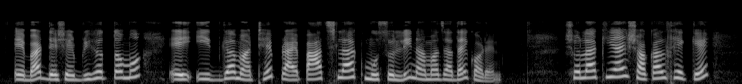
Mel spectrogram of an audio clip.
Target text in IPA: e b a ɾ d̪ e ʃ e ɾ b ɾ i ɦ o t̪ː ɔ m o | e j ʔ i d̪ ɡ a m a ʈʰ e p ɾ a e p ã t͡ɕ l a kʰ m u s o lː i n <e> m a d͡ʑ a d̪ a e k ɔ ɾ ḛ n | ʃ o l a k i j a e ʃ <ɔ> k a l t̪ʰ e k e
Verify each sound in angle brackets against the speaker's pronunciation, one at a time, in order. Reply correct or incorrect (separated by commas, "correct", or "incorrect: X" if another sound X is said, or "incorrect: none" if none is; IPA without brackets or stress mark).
incorrect: a, correct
